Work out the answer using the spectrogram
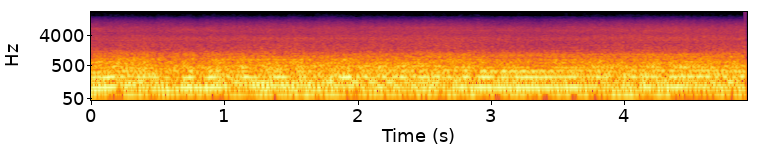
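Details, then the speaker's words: Freshly built Corolla engine, dry sump, first run without supercharger or front end: loud even drone at steady pitch, no knocks or misses; engine healthy, dry sump working. "As you saw last night, we started it with no supercharger and no front end just to make sure the engine was healthy and the dry sump was working how it should be."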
